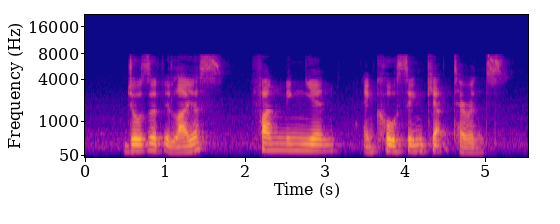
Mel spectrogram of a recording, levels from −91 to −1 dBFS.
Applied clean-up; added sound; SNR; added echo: none; none; none; none.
